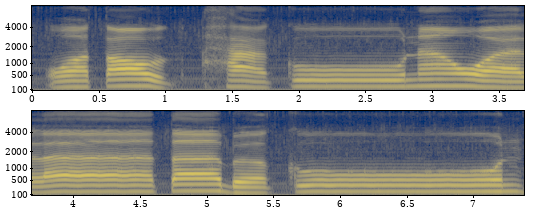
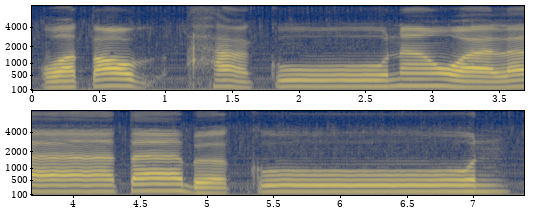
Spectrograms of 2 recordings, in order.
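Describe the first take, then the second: No difference in how they are said.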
